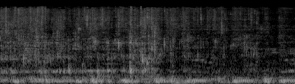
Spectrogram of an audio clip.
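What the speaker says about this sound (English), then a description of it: "I already have boiling water, well, hot water from the kettle." Hot water from a kettle pours into a pan holding fish and other ingredients for marmitako, a steady splashing rush of liquid that runs the whole time, close by and moderately loud.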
